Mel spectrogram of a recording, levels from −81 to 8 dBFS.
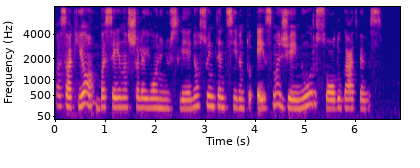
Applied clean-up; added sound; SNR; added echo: none; none; none; none.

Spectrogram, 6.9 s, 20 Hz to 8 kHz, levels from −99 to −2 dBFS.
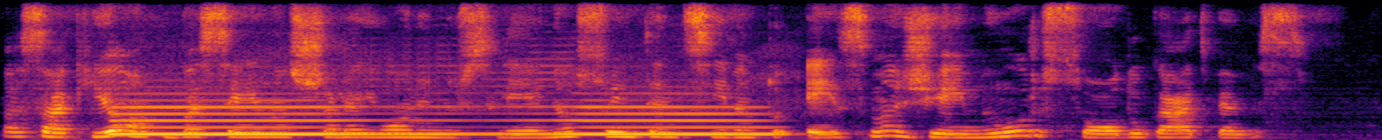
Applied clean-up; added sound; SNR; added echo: none; Wind instrument, woodwind instrument; -5 dB; reverberation time 0.2 s.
